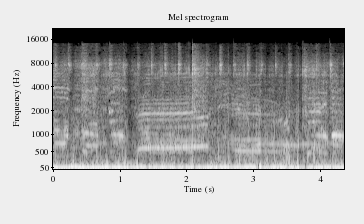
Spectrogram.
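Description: Loud live dubstep played through a large festival sound system: deep, heavy bass under a held synth line that bends in pitch, with a steady beat.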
